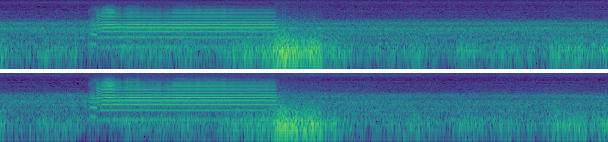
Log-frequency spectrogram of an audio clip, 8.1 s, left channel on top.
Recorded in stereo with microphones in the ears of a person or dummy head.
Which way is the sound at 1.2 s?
15° right (ahead or behind).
